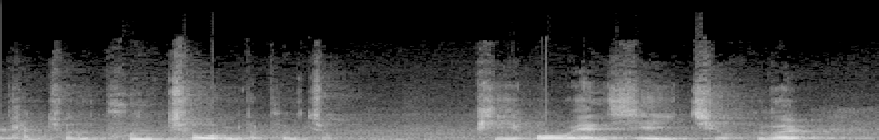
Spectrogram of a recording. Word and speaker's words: poncho: Poncho. 그걸 이 망토 있죠, 망토. 그 원주민들이 입는 그 망토를 폰초인데 그걸 판초라고 이렇게 발음이 전화됐다 그래요.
